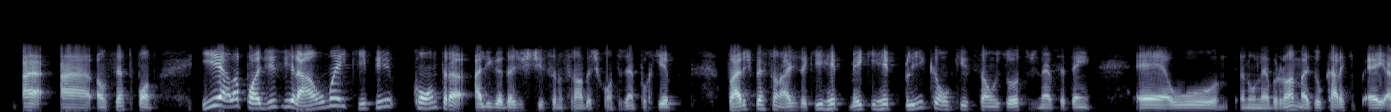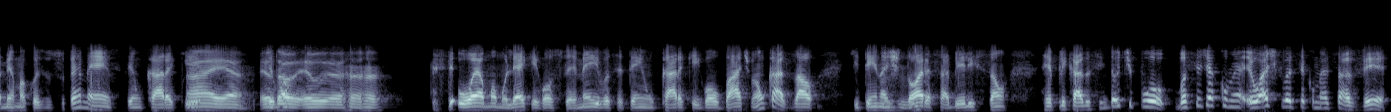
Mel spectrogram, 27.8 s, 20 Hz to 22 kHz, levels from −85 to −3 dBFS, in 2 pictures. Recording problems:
phone-call audio

